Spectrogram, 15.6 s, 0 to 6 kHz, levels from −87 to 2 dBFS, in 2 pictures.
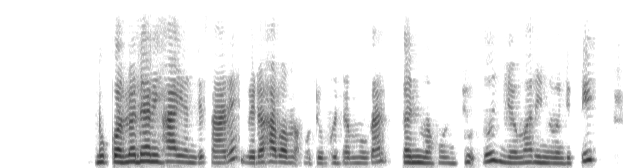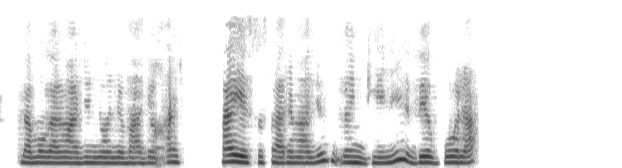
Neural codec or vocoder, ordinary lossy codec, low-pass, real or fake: codec, 16 kHz, 2 kbps, FreqCodec, larger model; AAC, 24 kbps; 5.4 kHz; fake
